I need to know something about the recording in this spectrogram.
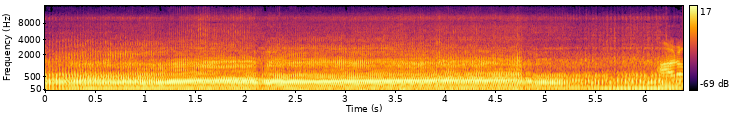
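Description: Yamaha HL500 replica's 500cc four-stroke single-cylinder motocross engine pulling under throttle. Its pitch climbs a little and holds steady, then the revs fall away a little before the end.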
